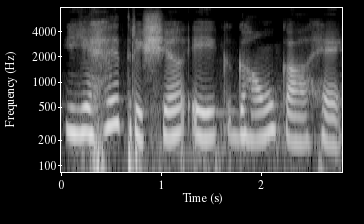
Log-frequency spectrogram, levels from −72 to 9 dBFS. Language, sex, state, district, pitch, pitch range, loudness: Hindi, female, Punjab, Fazilka, 225 Hz, 210-245 Hz, -13 LUFS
